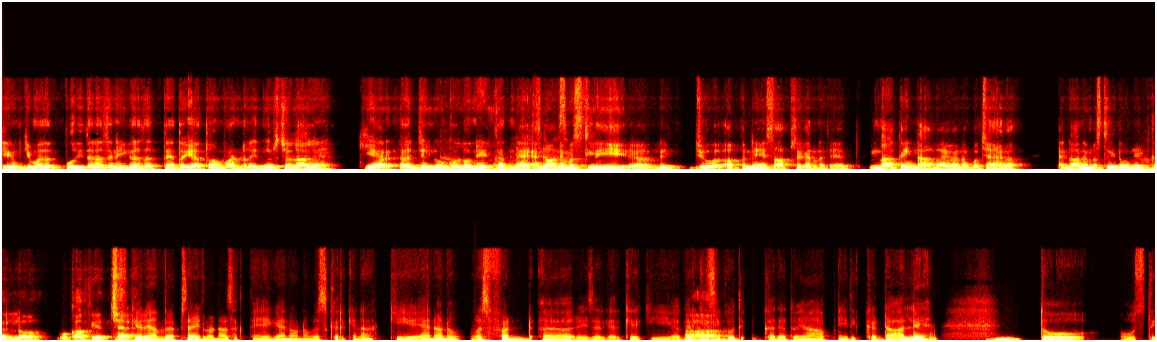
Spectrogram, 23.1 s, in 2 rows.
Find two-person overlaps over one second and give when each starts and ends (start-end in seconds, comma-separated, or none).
4.4-6.0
